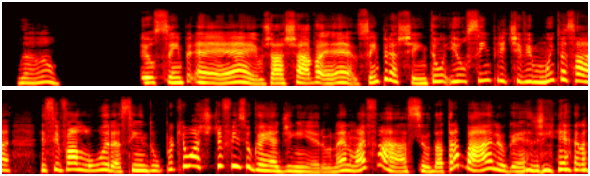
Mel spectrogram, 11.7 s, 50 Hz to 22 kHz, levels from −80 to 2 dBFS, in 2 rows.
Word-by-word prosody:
Não. 220 +2 -5 0.8
Eu 235 0 +2
sempre 235 0 -1
é, 230 0 +3
eu 185 - -6
já 210 +3 +2
achava, 215 +2 +3
é, 220 +3 +1
eu - - -11
sempre 270 - -2
achei. 265 -9 -1
Então 210 +9 -2
e 275 -1 -6
eu 290 0 -3
sempre 330 +2 -4
tive 280 0 -2
muito 285 +9 -1
essa 310 -7 +1 0.3
esse 260 +2 -3
valor 275 -1 +2
assim 240 +6 0
do 230 -1 -4
porque 305 - -6
eu 450 - +1
acho 425 -2 -1
difícil 440 -2 +1
ganhar 240 -5 +2
dinheiro, 195 -4 -5
né, 225 +6 +1
não 240 -2 0
é - - +3
fácil 205 - 0
dar 195 0 -1
trabalho 330 - +4
ganhar 210 +4 -2
dinheiro, 260 +3 0
245 Hz, 185 wpm, -19 LUFS, 215-290 Hz, 0.8 s, trabalho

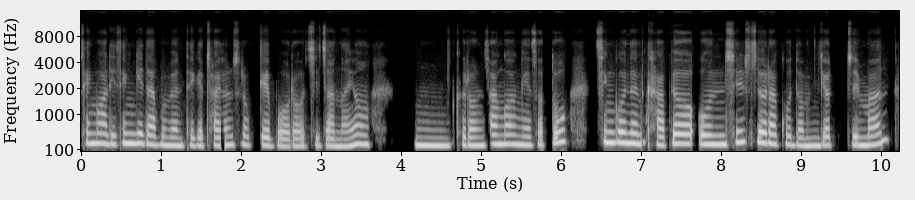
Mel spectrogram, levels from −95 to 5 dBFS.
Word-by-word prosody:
생활이 255 -2 0
생기다 255 -1 +1
보면 210 -2 0
되게 200 -1 -4
자연스럽게 215 +1 -3
멀어지잖아요. 190 +4 -1 0.6
음 200 -1 +2
그런 210 -1 0
상황에서 235 -2 0
또 295 +2 +1 0.3
친구는 275 -3 +3
가벼운 235 +1 +2
실수라고 270 -4 0
넘겼지만 215 - -1
225 Hz, 250 characters per minute, -17 LUFS, 205-250 Hz, 0.6 s, 친구는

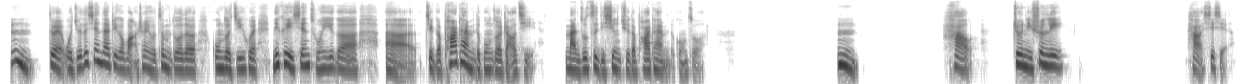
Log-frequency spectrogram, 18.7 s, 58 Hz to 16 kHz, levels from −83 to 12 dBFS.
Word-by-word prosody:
嗯， 245 - +2 0.2
对， 190 -8 +3
我 165 - -2
觉 175 +4 -2
得 240 - +2
现 260 +3 +1
在 230 -2 +4
这 205 -1 -2
个 165 - -2
网 155 - -1
上 190 - -5
有 155 -5 -4
这 140 - -2
么 175 -5 -2
多 160 -1 -2
的 150 -1 0 0.2
工 180 -1 -1
作 170 -2 +3
机 165 +3 -2
会， 165 -2 -1 0.2
你 215 +2 +4
可 235 - +2
以 205 - +7
先 205 +5 +2
从 170 -6 -5
一 175 +1 -2
个， 170 -3 -1 0.4
呃， - - -1
这 - - -1
个 - - -1
PartTime 240 -8 +5
的 150 - -2
工 160 0 -5
作 145 -2 0
找 135 - -2
起， 135 - -6 0.4
满 155 -3 +3
足 165 +3 -1
自 175 +3 -1
己 145 - -4
兴 150 +4 0
趣 145 +1 -5
的 135 -1 -2
PartTime 150 +1 -1
的 - - -17
工 - - -11
作。 - - -14 2.0
嗯。 205 -9 +4 1.3
好， - - -1 0.5
祝 225 -2 +6
你 190 -4 +4
顺 215 +5 +4
利。 190 -1 +1 1.8
好， - - 0
谢 - - -4
谢。 - - -10
170 Hz, 225 characters per minute, -23 LUFS, 155-205 Hz, 2.0 s, 以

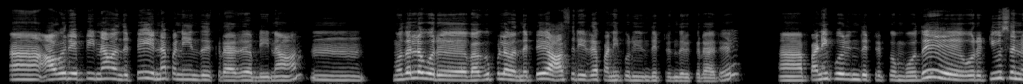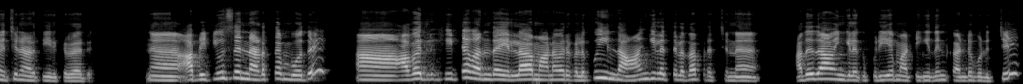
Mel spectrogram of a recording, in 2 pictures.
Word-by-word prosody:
அ - - +4 0.3
அவர் 260 +3 +2
எப்டீன்னா, 255 0 0
வந்துட்டு 220 +4 -4
என்ன 260 +1 0
பண்ணிருந்திருக்கிறாரு 210 -6 -2
அப்டீன்னா, 175 +2 -3 0.3
ம் 200 -2 -6 0.4
மொதல்ல 270 +5 +4
ஒரு 220 -3 +2 0.3
வகுப்புல 235 +4 0
வந்துட்டு 200 +3 -2 0.2
ஆசிரியரா 220 0 -1
பணிபுரிந்துட்டு 185 -2 -6
இருந்திருக்காரு. 160 -2 -5 0.6
அ - - 0 0.3
பணிபுரிந்துட்ருக்கும்போது 225 - 0 0.4
ஒரு 210 -1 -1
டியூஷன் 280 -3 0
வச்சு 210 +5 -5
நடத்திருக்கிறாரு. 165 -4 -3 0.6
அ - - +3 0.3
அப்டி 220 +1 +1
டியூஷன் 280 -2 +1
நடத்தும்போது 230 +2 0 0.5
அ - - +7 0.4
அவர்க்கிட்ட 250 +1 -1
வந்த 235 -1 +1
எல்லா 220 +2 +5
மாணவர்களுக்கும் 215 +7 0
இந்த 230 - -1 0.2
ஆங்கிலத்துல 235 -3 -2
தான் 230 0 -1
பிரச்சனை. 180 -2 -4 0.6
அதுதான் 250 +2 +4
எங்களுக்கு 195 -3 -3
புரிய 205 +3 -1
மாட்டேங்குதுன்னு 185 +2 -5
கண்டுபிடிச்சு 175 - -4
215 Hz, 115 wpm, -22 LUFS, 190-245 Hz, 0.6 s, அ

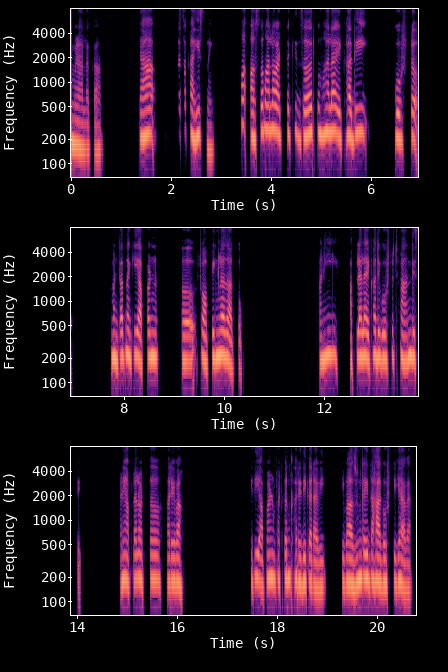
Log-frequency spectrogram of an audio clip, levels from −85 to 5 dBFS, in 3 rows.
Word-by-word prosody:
मिळालं 160 -3 +1
का? 145 - -6 0.8
त्या 225 +2 +3 0.5
त्याचं 235 +2 -15
काहीच 220 -1 +1
नाही. 150 -1 -6 0.6
मग 310 - +2 0.2
असं 250 +6 0
मला 265 0 +3
वाटतं 235 -1 0
की 255 - -7
जर 220 +3 +5
तुम्हाला 240 +2 +3
एखादी 220 +3 0 0.6
गोष्ट, 205 +1 -1 0.9
म्हणतात 205 0 +3
ना 225 - +4
की 215 -1 0
आपण 205 +3 +2 0.5
अ, 185 - +2 0.3
शॉपिंगला 205 +3 +3
जातो 165 -5 0 1.6
आणि 215 +3 +2 0.3
आपल्याला 205 +2 +2
एखादी 210 +1 +2
गोष्ट 195 +1 -1
छान 195 0 +1
दिसते 205 -2 -2 0.8
आणि 185 +2 +1
आपल्याला 190 +2 -1
वाटतं, 185 0 -2 0.2
अरे 175 0 0
वा! 175 -1 +2 1.4
की 185 - -5
ती 195 0 0
आपण 190 +3 0
पटकन 190 +1 -2
खरेदी 175 -2 +1
करावी 155 -3 -1 0.3
किंवा 175 0 +2
अजून 170 +3 +3
काही 190 0 +3
दहा 180 -1 +4
गोष्टी 170 +1 -3
घ्याव्या. 165 -5 0
195 Hz, 130 wpm, -22 LUFS, 180-215 Hz, 1.6 s, जर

